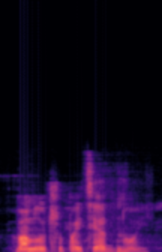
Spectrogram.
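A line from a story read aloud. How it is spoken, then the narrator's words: Gentle. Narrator (Russian): мягко сказал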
